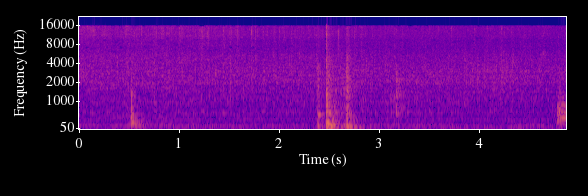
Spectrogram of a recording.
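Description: Quelites greens hit a pan of browned onion with a soft, steady frying sizzle and a few louder clattering bursts from stirring; no one talks.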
